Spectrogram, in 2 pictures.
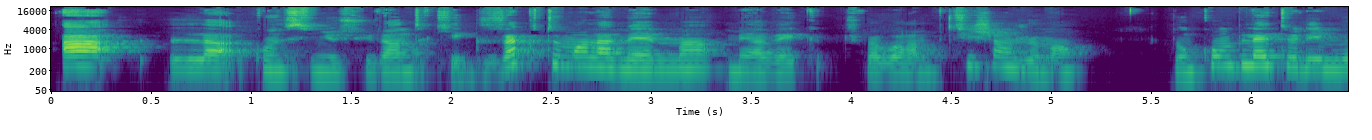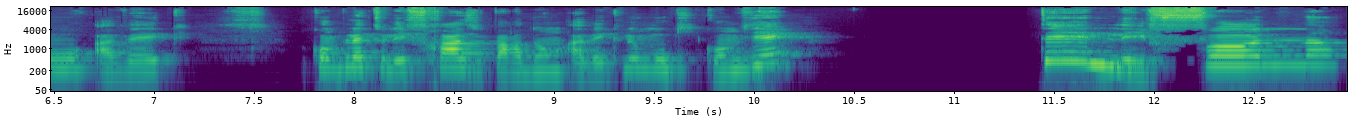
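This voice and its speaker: A woman, a primary school teacher, giving a recorded phonics lesson for young children, with slow, clear and encouraging instructions. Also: medium pitch, a bit bright. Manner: stretches out single words when reading them aloud.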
